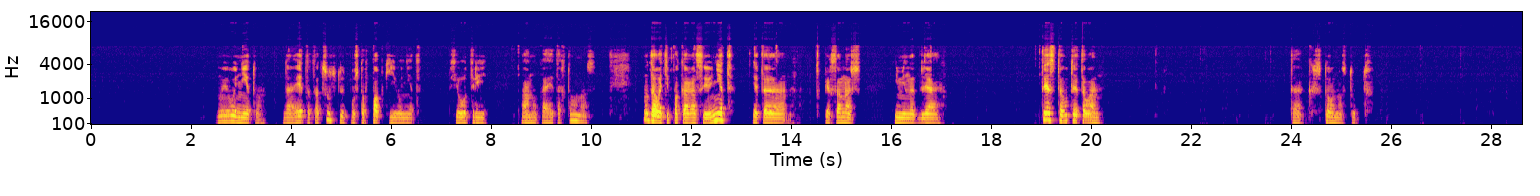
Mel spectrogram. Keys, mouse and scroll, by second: 16.8 click, 16.8-17.7 scroll up 2, 18.8 click, 22.0 click, 23.5 click, 26.5 click, 27.8-28.5 scroll up 2, 28.5 scroll down 3.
